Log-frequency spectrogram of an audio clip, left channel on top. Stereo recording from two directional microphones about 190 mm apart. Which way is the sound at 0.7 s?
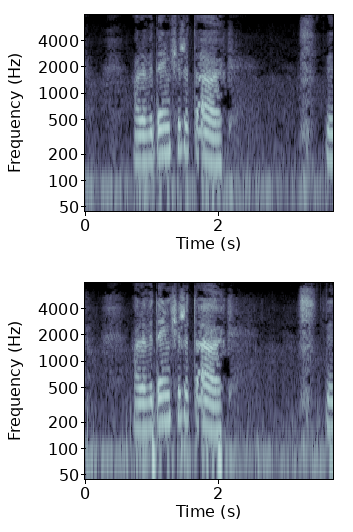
5° left (ahead or behind).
